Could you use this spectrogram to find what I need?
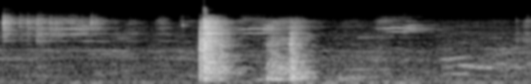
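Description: A metal lid clanks onto a cooking pot.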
